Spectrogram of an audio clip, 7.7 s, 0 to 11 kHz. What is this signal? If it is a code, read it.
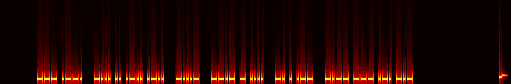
Morse code, heard as a keyed tone, about 44 wpm, 700 Hz. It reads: OP BILL <BT> QTH NEW YORK
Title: Common QSO Phrases Encore 45wpm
